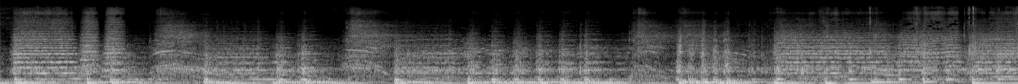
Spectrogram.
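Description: Marching band playing at full volume: massed brass and woodwind chords over bass drums and percussion, with sharp accented hits every second or two.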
